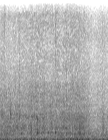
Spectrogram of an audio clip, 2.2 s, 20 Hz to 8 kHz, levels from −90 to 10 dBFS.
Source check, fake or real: fake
